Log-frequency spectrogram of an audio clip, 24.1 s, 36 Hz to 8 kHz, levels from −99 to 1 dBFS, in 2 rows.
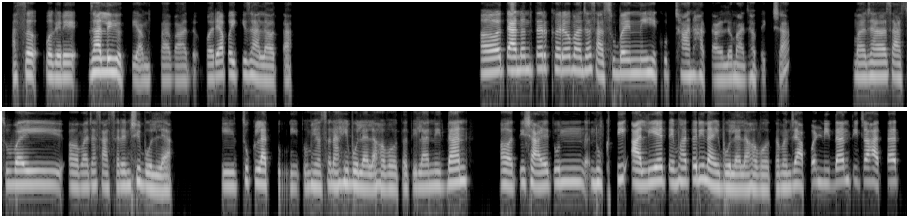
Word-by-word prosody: असं 185 +2 +3 0.2
वगैरे, 175 -1 +2 0.2
झाली 220 0 +8
होती 160 -4 -4
आमचा 150 +2 -9
वाद 150 -1 -10 0.2
बऱ्यापैकी 190 +3 -1
झाला 160 -5 -2
होता. 145 - -7 2.5
अ, 215 +2 +6
त्यानंतर, 245 +2 +7
खरं 245 -1 +1
माझ्या 240 0 +1
सासूबाईंनी 205 +1 0
हे 205 - 0
खूप 195 - -11
छान 185 0 -2
हाताळलं, 160 -3 -7
माझ्यापेक्षा. 160 0 -8 0.9
माझ्या 175 +1 0
सासूबाई 185 +1 0
अ, 170 -1 -3
माझ्या 170 +1 -5
सासऱ्यांशी 175 +3 -2
बोलल्या, 150 -3 +1 0.7
की 170 0 -2
"चुकलात 200 -3 +2
तुम्ही, 165 -2 -12
तुम्ही 170 +2 -3
असं 170 +2 -4
नाही 185 +3 0
बोलायला 165 -4 +1
हवं 160 -2 -3
होतं 155 -1 -5
तिला, 165 0 -3
निदान 185 +5 +2 0.5
अ, 180 -2 +2
ती 200 - -5
शाळेतून 175 +2 0 0.4
नुकती 200 +5 -2
आली 195 +2 +6
आहे, 220 - +7
तेव्हा 210 +2 -1
तरी 235 +1 +2
नाही 185 -6 +3
बोलायला 155 -1 0
हवं 155 -1 -3
होतं, 155 +1 -8
म्हणजे 165 +3 -3
आपण 195 +3 -2
निदान 210 +3 0
तिच्या 215 -1 -2
हातात 215 0 0
180 Hz, 130 wpm, -27 LUFS, 165-205 Hz, 2.5 s, झाली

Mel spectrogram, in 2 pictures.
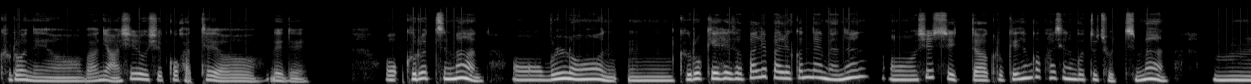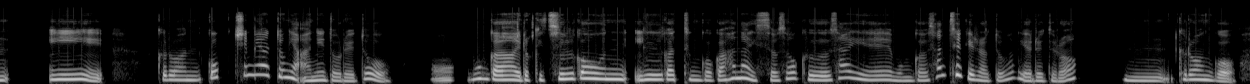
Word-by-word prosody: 그러네요. 165 -8 -2
많이 170 +6 -2
아쉬우실 205 +5 -1
것 205 - -6
같아요. 155 -8 -4
네네. 140 -5 -5 0.8
어 210 - 0
그렇지만 260 - +4 0.3
어 205 -2 -2
물론 235 - +4
음 180 0 -1
그렇게 260 +8 +1
해서 265 -1 +1
'빨리빨리 305 0 -1
끝내면은 315 +1 +1 0.2
어 210 -1 -1
쉴 325 +9 -2
수 265 -6 0
있다.' 205 -3 -2
그렇게 215 +5 -4
생각하시는 295 -3 0
것도 230 0 -3
좋지만 200 - +1 0.5
음 195 -1 +1 0.4
이 230 -5 +4 0.5
그런 205 -1 -1
꼭 310 +2 -2
취미 445 +1 +2
활동이 365 -9 +1
아니더라도 175 +1 -2 0.4
어 95 +2 -5
뭔가 220 -3 +3
이렇게 195 0 -1
즐거운 250 +1 +5
일 225 +1 +2
같은 220 -2 -1
거가 195 +1 -3
하나 285 +4 +3
있어서 195 +6 -2
그 200 -5 0
사이에 210 -6 -2
뭔가 175 +1 -4
산책이라도 235 - -1
예를 170 -6 -2
들어 160 - -4 0.5
음 170 -3 -3
그런 225 -3 +1
거 145 -5 -1
215 Hz, 260 characters per minute, -24 LUFS, 180-255 Hz, 0.8 s, 즐거운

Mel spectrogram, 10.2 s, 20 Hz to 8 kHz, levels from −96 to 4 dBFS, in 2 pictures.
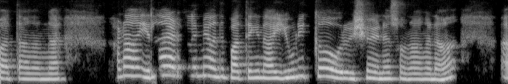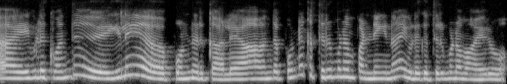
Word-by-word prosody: பார்த்தாங்கங்க. 200 -2 -2 0.6
ஆனா 320 +3 +1 0.2
எல்லா 320 +6 -2
இடத்துலயுமே 310 0 -4
வந்து 275 -1 -1
பார்த்தீங்கன்னா, 240 0 +1 0.2
யூனிக்கா 295 +3 -1
ஒரு 225 - +2
விஷயம் 225 +3 +1
என்ன 210 - +2
சொன்னாங்கன்னா, 195 -2 0 0.6
அ - - +4 0.3
இவளுக்கு 245 +1 0
வந்து 265 +8 -3 0.4
இளைய 330 +5 -1 0.4
பொண்ணு 210 +2 +2
இருக்கால்லையா? 195 -1 0 0.2
அந்த 220 +2 -1
பொண்ணுக்கு 320 +6 -5
திருமணம் 270 -1 0
பண்ணீங்கன்னா 215 +4 +1
இவளுக்கு 210 -3 0
திருமணம் 205 -1 -1
ஆயிரும். 185 0 -1
230 Hz, 140 wpm, -20 LUFS, 205-275 Hz, 0.6 s, அ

